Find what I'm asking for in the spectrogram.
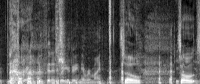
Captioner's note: laughs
